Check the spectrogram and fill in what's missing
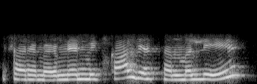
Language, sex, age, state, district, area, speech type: Telugu, female, 45-60, Andhra Pradesh, Chittoor, rural, conversation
